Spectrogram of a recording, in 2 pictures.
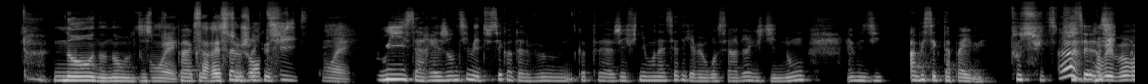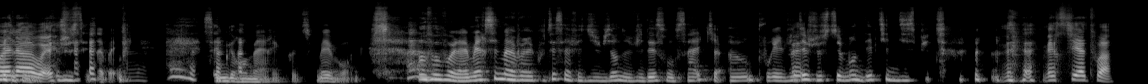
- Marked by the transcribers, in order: tapping; laugh; chuckle; chuckle; laugh
- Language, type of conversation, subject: French, advice, Pression sociale concernant ce qu'on mange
